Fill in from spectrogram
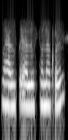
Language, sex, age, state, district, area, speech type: Assamese, female, 18-30, Assam, Jorhat, urban, conversation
